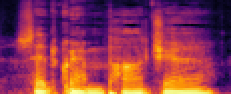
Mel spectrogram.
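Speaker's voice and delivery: ordinary delivery, nothing marked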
